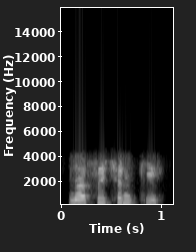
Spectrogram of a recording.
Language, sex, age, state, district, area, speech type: Kashmiri, female, 18-30, Jammu and Kashmir, Kupwara, rural, conversation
